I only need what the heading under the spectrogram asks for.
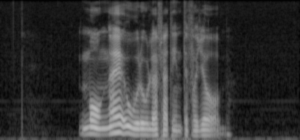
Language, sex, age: Swedish, male, 38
